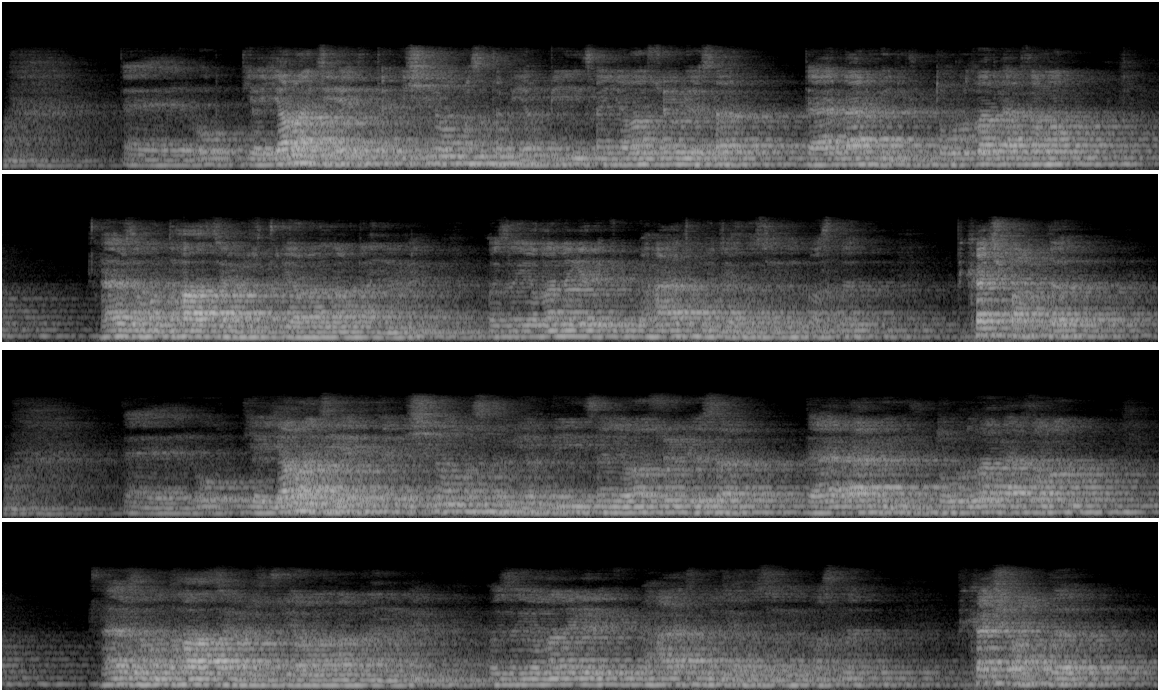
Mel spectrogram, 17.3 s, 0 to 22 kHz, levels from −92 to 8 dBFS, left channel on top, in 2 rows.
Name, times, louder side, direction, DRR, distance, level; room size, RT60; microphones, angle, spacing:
voice 1, 0.1-0.5 0.9-5.5 6.0-8.0 8.4-8.5 9.3-11.8 12.3-15.1 15.9-16.7, left 1 dB, 85° left, -3 dB, 0.6 m, -29 dB
4.1 x 2.3 x 4.1 m, 2.8 s
head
